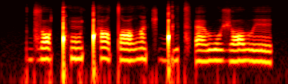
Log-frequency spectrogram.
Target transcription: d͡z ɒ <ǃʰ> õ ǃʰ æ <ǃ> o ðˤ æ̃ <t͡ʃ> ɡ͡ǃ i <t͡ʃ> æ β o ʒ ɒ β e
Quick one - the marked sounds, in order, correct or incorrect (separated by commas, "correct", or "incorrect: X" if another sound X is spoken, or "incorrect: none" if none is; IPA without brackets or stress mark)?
correct, incorrect: tˤ, correct, incorrect: t͡sʼ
